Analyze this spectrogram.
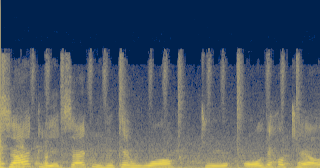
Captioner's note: laughs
